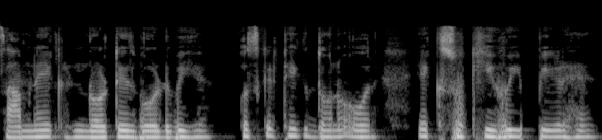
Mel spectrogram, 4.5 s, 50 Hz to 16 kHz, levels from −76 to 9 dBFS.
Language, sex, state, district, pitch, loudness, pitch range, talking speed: Hindi, male, Jharkhand, Ranchi, 150 Hz, -16 LUFS, 150-155 Hz, 185 wpm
